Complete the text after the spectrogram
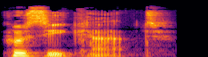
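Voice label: "pussycat", British English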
